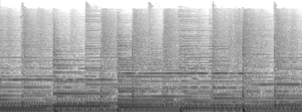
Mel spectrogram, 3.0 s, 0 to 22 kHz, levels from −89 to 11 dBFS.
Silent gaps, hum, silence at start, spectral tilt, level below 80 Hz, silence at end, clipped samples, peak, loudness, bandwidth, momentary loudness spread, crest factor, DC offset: none; none; 0 s; -7 dB/octave; -24 dBFS; 0 s; under 0.1%; 0 dBFS; -17 LUFS; 16 kHz; 3 LU; 14 dB; under 0.1%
